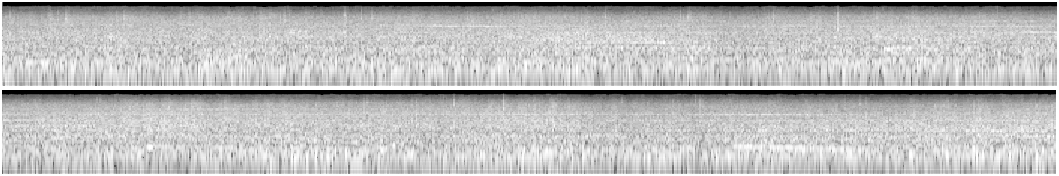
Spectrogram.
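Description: Loaded covered hopper cars of a Union Pacific grain train rolling past, a steady rumble of steel wheels on rail.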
